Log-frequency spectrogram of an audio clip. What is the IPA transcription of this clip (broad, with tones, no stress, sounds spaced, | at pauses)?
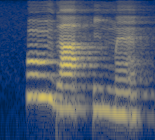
ɔ̃˦ ɡ a˧ h i˧ m ɛ̃˨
